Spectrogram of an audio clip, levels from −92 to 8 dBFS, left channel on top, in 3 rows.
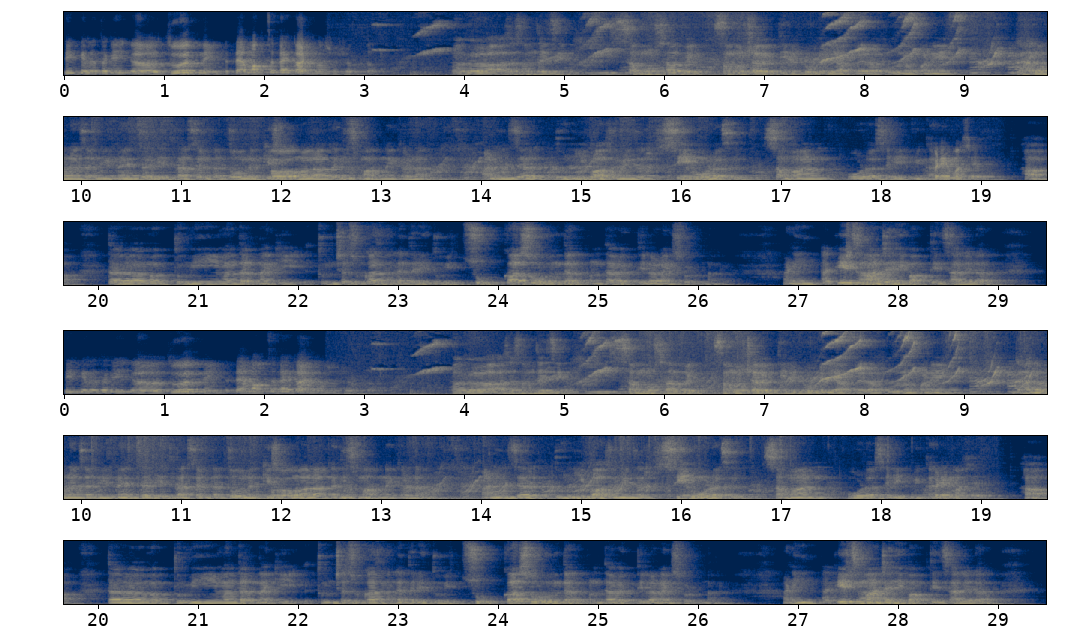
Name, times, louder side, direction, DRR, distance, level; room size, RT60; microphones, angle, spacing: voice 1, 0.0-2.8 3.0-3.1 11.9-12.2 18.5-19.1 27.2-27.9, left 4 dB, 40° left, 4 dB, 0.4 m, -32 dB
sound 1, 2.7-19.2, right 3 dB, 30° right, 0.4 m, -41 dB
voice 2, 3.9-8.9 9.2-18.8 19.4-26.2 26.8-27.1 27.4-29.2, right 1 dB, 60° right, -4 dB, 0.9 m, -32 dB
4.3 x 2.2 x 2.4 m, 0.75 s
head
